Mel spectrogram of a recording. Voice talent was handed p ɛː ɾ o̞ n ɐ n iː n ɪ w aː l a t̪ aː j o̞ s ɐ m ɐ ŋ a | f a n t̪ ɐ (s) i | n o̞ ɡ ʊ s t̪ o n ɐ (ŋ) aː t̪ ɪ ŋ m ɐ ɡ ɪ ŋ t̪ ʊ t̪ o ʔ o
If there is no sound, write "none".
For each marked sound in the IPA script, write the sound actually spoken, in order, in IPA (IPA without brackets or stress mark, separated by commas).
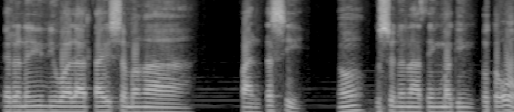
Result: s, n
